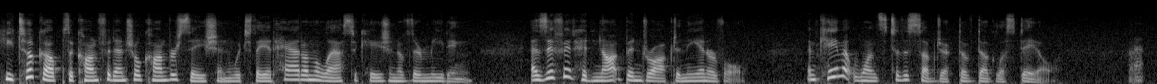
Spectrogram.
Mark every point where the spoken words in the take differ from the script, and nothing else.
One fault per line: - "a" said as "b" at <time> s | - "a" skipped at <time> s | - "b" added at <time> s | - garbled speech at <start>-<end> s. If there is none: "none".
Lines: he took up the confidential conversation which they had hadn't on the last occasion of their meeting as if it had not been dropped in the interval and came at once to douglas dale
- "hadn't" said as "had" at 2.8 s
- "the subject of" added at 9.0 s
